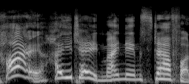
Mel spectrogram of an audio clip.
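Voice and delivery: put-on high-pitched, slow German accent. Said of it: "Oh, they had that accent?".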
